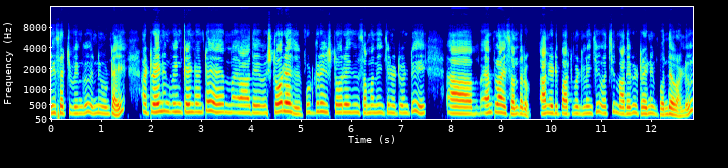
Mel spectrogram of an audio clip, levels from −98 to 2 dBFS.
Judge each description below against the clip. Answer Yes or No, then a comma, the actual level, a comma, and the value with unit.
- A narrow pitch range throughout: No, average, 3.3 semitones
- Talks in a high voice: Yes, high, 235 Hz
